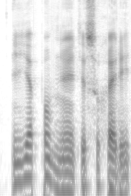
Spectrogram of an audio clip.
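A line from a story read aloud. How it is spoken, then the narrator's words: Quiet whisper. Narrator (Russian): тихо прошептал Виктор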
